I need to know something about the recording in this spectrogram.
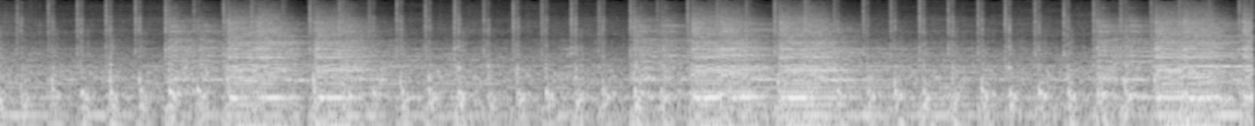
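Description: Grand piano played with a hand reaching in on the strings, giving a muted, plucked-sounding tone. Quick, even repeated notes run over a phrase that comes round about every three seconds, each time opening with two deep bass notes.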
